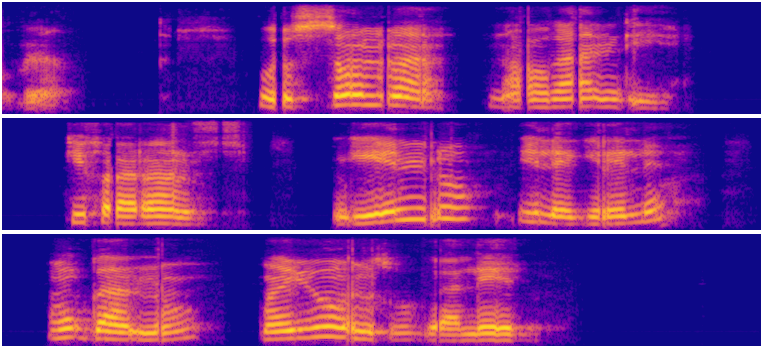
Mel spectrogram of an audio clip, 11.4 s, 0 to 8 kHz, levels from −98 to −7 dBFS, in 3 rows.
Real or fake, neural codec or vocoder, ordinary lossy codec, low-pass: fake; codec, 16 kHz, 4 kbps, FunCodec, trained on Chinese and English, 50 frames a second; AAC, 48 kbps; 7.2 kHz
